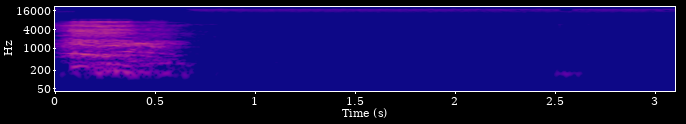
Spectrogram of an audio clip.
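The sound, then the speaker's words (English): An audience gasps together in unison on a count of three, doing the 'Sharon gasp': one loud, breathy collective intake that fades quickly into scattered soft murmurs and a brief faint stir from the group. “We're all going to do the Sharon gasp together on three, okay?”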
